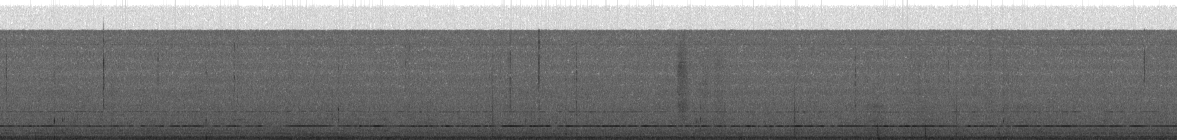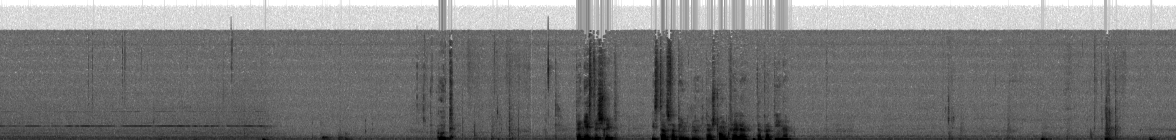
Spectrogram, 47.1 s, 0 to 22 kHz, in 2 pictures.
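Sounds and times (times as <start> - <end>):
thin high-pitched whine: 0.0 - 29.3
faint room hiss: 0.0 - 47.0.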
